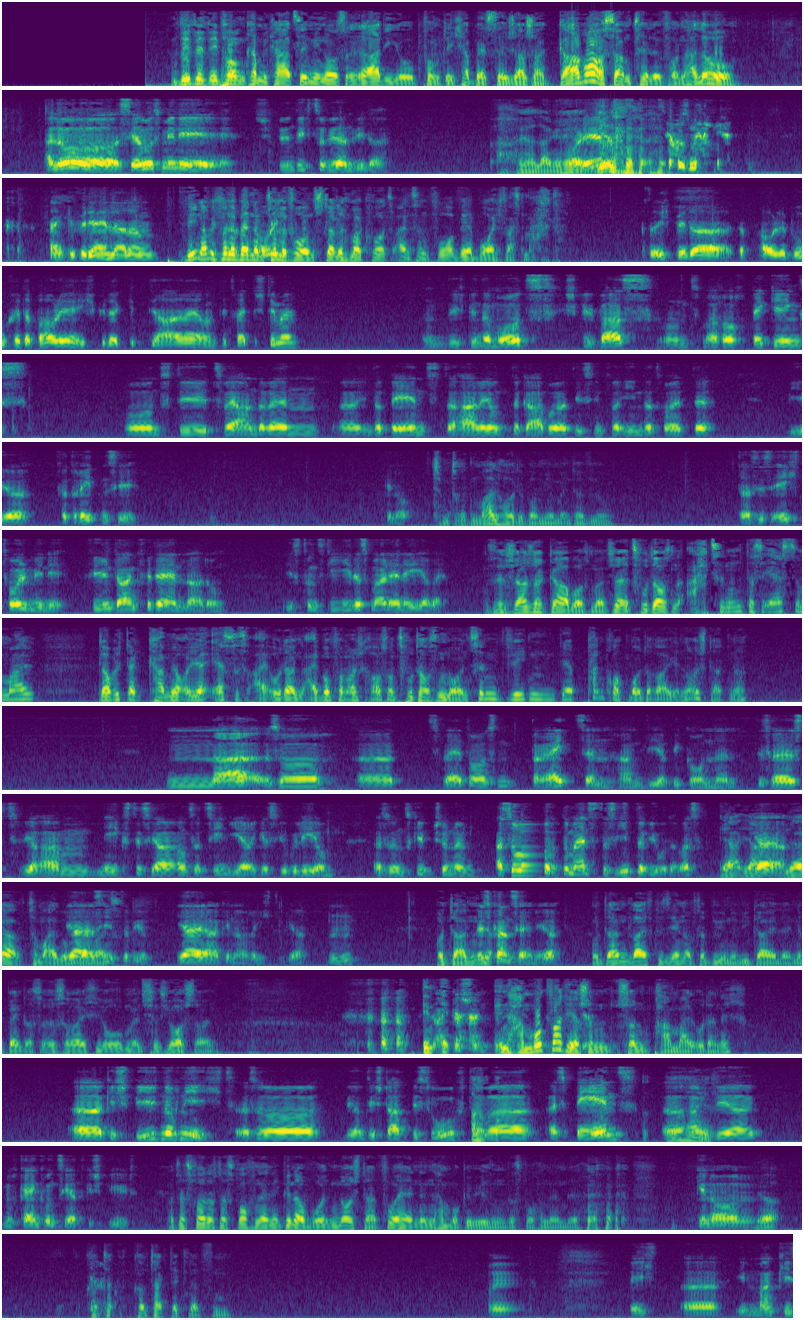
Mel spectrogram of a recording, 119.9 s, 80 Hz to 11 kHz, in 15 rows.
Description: The Zsa Zsa Gabors - Interview Teil 1 (10:15)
